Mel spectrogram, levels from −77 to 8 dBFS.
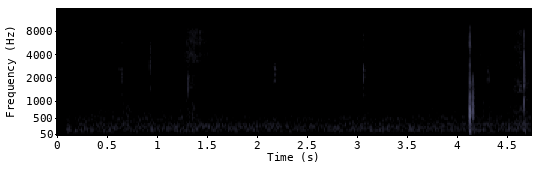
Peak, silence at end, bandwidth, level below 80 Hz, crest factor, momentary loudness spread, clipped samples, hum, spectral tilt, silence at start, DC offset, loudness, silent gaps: -20 dBFS; 0 s; 11 kHz; -86 dBFS; 40 dB; 19 LU; under 0.1%; none; -2.5 dB/octave; 0.05 s; under 0.1%; -57 LUFS; none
